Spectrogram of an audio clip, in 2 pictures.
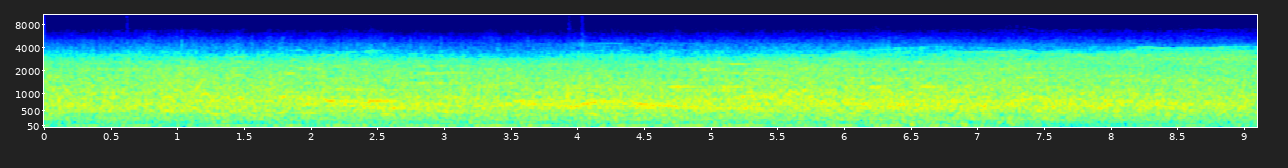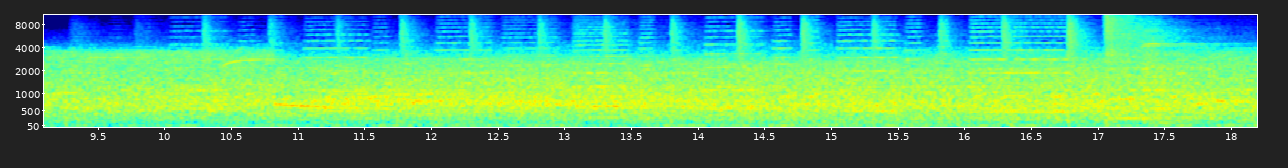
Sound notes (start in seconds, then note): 2.9 audience applauds and cheers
